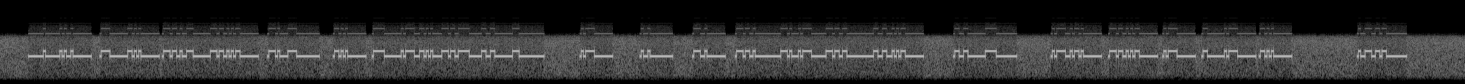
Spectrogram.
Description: TTY/TDD text telephone tones (45.45 baud Baudot), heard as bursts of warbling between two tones, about 400 Hz shift, 1600 Hz centre, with phone line noise. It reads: FOR A SHORTER TIME, HE VISITED SEVERAL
